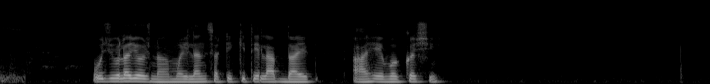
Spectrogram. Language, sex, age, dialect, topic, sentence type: Marathi, male, 18-24, Standard Marathi, banking, question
